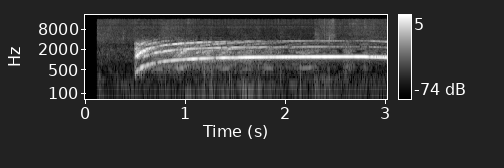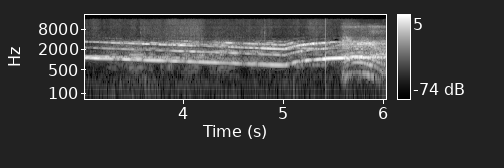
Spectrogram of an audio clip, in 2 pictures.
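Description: A siren-like wailing tone. It rises sharply about half a second in, holds, sinks slowly, then climbs again near the end.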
